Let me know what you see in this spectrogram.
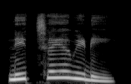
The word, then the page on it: ನಿಚ್ಚಯವಿಡಿ: kannada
